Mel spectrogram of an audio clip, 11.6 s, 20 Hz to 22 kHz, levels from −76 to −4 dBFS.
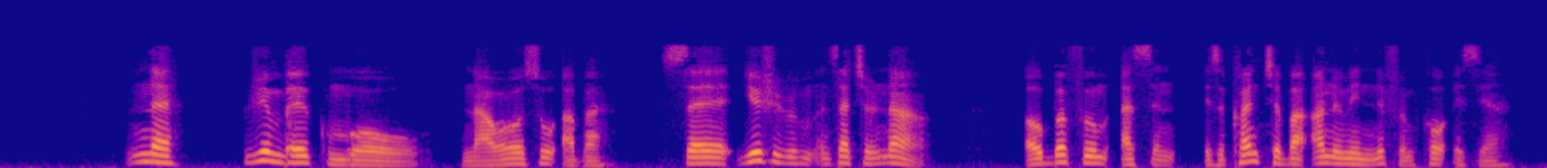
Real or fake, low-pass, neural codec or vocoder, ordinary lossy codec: fake; 7.2 kHz; codec, 16 kHz, 0.2 kbps, FocalCodec; MP3, 32 kbps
